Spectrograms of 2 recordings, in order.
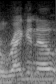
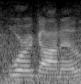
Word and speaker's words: oregano: like asthma 13 is this plant we would call regular oregano in the states however here in australia it is pronounced oregano this plant right here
